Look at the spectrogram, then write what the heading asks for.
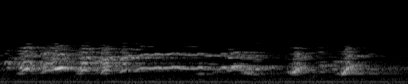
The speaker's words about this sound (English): Yelping can be a celebration or a criticism among a small group, often heard during play among pups.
